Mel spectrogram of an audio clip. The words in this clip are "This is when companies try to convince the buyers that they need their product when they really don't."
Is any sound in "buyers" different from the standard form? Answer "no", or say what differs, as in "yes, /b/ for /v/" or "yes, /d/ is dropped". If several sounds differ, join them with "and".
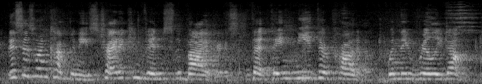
no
